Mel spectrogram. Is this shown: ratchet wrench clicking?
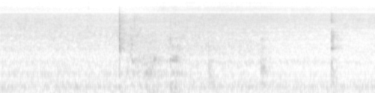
no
